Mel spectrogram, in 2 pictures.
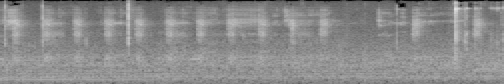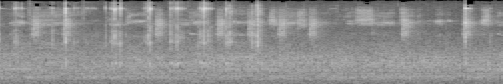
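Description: Small metal parts of a mechanical vape mod being handled: light clicks, ticks and scrapes as the bottom cap and tube are turned in the fingers, with a sharper click about four and a half seconds in, a run of clicks in the middle and another near the end.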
